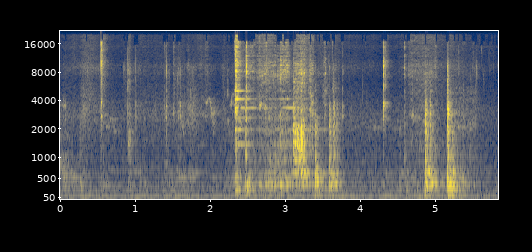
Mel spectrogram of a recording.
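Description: Spiced potato and pointed gourd curry stirred in a pan, with scattered metallic clinks and scrapes of a spoon against the pan, close but quiet, in irregular bursts.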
